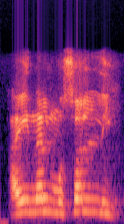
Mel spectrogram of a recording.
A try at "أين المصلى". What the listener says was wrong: أين المصلى کیونکہ یہ نقطے نہیں ہیں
